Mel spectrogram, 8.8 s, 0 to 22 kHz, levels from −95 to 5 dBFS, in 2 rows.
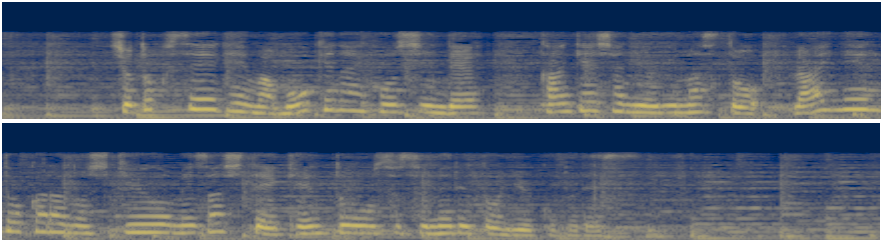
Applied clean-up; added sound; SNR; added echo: none; none; none; reverberation time 0.2 s.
